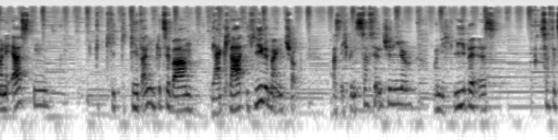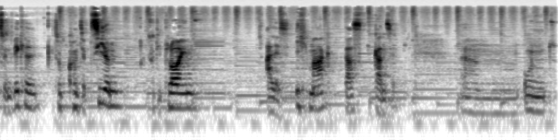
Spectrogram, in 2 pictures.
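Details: Stuttering in an adult German-speaking man.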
